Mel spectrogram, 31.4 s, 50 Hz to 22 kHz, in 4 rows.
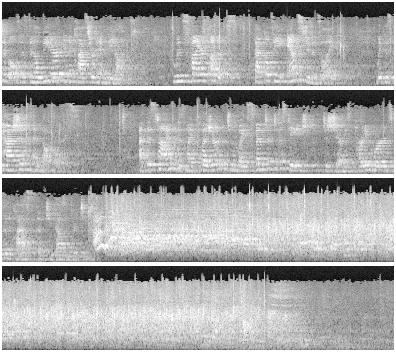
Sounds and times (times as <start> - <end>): Female speech, woman speaking: 0.0 - 2.8, 3.4 - 6.8, 7.5 - 9.3, 10.6 - 17.4.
